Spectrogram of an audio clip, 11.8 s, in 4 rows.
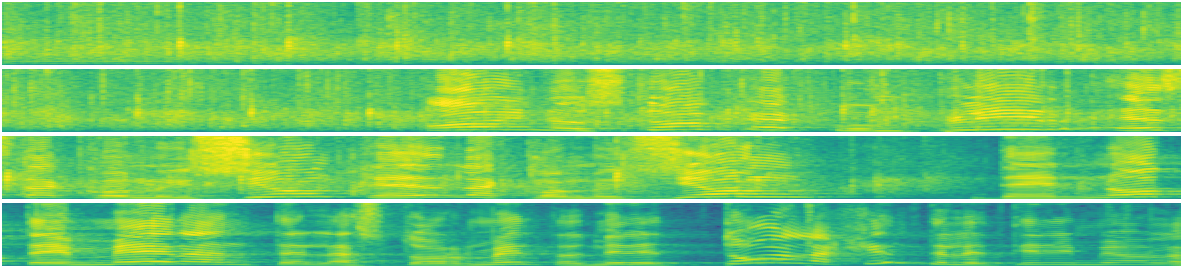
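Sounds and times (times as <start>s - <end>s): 
audience applause at a religious gathering: 0.0s - 8.6s
speech: 4.0s - 11.7s.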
